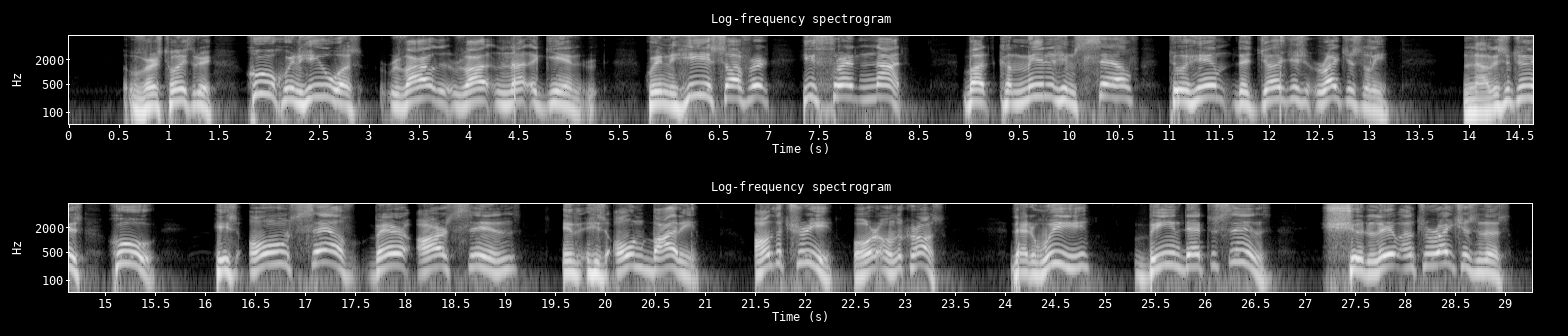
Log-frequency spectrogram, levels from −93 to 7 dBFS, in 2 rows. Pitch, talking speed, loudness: 170 Hz, 115 wpm, -14 LUFS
